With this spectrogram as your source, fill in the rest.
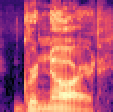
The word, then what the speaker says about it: Greenard: talking about our guy outside linebacker Mr Jonathan granard man this is I said it right right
